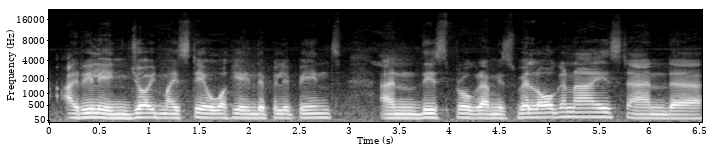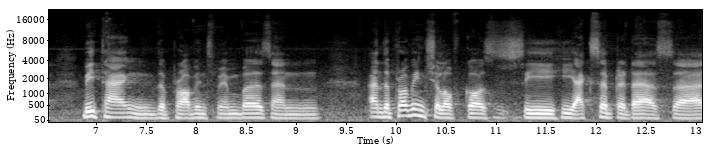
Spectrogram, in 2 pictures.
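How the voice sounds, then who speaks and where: A man from Sri Lanka, a Jesuit priest earnestly telling the story of his vocation with frequent pauses and fillers. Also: on the low side, a little mellow. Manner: earnest, often slowing and hesitating with fillers. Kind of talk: reflective personal storytelling.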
